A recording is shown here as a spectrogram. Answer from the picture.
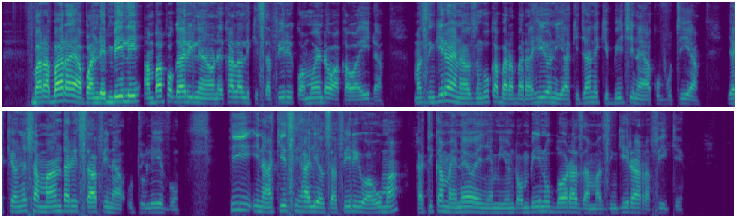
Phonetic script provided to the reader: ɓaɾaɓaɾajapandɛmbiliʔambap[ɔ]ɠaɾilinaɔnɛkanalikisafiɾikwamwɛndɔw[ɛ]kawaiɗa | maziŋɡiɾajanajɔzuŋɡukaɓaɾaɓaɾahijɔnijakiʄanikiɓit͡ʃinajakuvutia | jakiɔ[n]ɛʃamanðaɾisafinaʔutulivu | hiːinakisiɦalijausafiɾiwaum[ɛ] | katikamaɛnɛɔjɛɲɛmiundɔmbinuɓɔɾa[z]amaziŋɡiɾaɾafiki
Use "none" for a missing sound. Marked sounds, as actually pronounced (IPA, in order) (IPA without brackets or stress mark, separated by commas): ɔ, a, ɲ, a, z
